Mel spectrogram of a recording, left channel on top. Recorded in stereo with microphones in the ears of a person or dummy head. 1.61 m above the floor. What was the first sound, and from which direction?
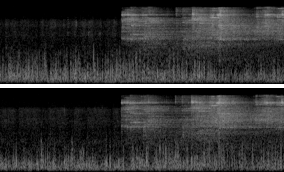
Keys jangling, 35° right (ahead or behind).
